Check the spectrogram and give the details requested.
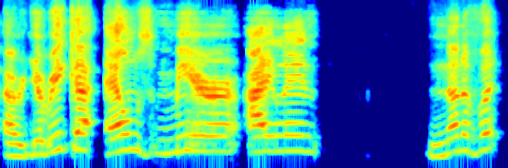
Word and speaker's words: Nunavut: So it's Eureka, Ellesmere Island, Nunavut. How you pronounce it? Nunavut, Canada. Nunavut, right?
